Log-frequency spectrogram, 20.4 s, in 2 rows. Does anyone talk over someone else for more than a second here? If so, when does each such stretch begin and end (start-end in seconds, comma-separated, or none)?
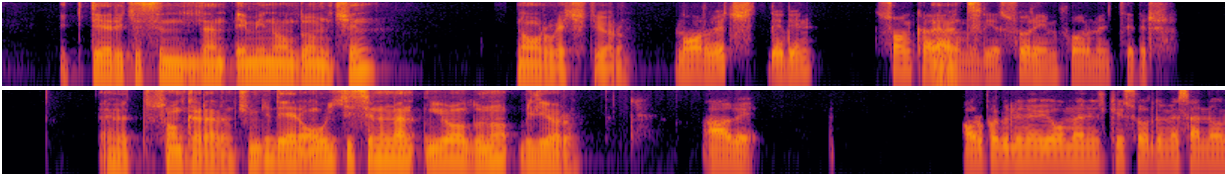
none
